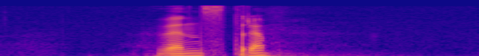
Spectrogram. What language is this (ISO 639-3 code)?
nor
